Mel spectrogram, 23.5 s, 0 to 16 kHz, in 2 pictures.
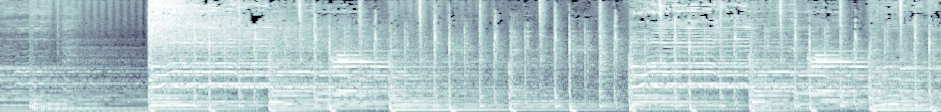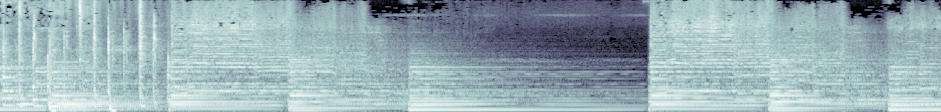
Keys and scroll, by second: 3.2 m, 4.3-6.8 typing, 12.3 m, 15.2 /, 17.4-18.7 typing, 19.8 6, 21.5 Return.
